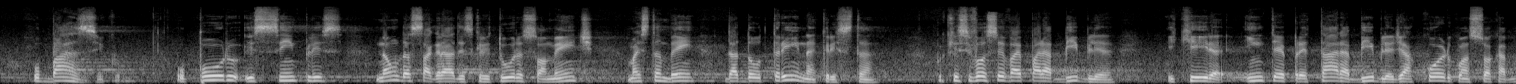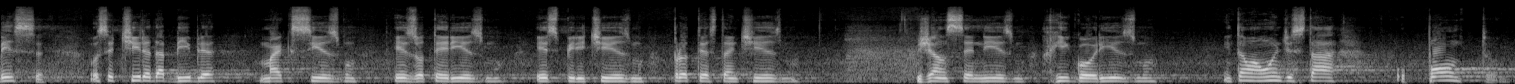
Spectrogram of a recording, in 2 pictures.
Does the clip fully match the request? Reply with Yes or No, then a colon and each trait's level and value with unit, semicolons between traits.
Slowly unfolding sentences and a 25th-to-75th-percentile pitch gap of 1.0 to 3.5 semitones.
Yes: slow, 95 wpm; average, 2.8 semitones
